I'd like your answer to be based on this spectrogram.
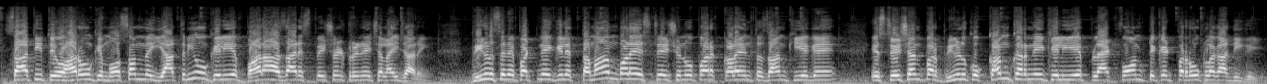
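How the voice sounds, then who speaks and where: High-voiced male news anchor. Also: normal speed, a bit bright, faint music behind. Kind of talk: news voice-over narration.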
